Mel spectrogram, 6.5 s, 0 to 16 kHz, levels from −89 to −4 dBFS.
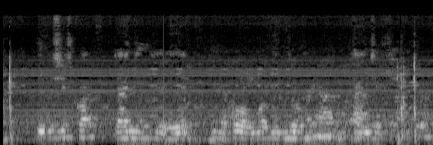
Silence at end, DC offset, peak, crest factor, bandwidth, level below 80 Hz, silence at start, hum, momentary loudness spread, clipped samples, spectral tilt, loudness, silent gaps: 0 s; under 0.1%; -12 dBFS; 22 dB; 11.5 kHz; -56 dBFS; 0.05 s; none; 8 LU; under 0.1%; -6.5 dB/octave; -33 LUFS; none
